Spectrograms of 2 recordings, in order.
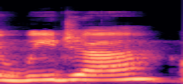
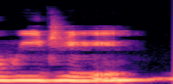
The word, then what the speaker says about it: Ouija: And you can say Ouija or Ouija, both are fine.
